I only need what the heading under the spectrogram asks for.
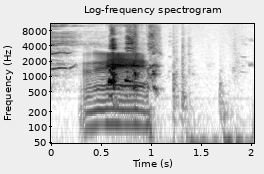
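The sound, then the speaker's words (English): A person imitates a dog's bark with a single loud, drawn-out vocal "ruff," followed by a few soft clicks and breathy sounds. “I am a dog myself. Ruff.”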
